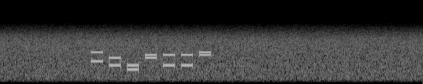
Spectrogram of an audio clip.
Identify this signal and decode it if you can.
Multi-frequency trunk signalling (R1, as on North American trunks), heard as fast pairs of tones, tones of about 120 ms, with phone line noise. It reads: KP 51088 ST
